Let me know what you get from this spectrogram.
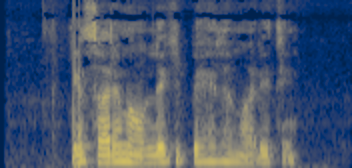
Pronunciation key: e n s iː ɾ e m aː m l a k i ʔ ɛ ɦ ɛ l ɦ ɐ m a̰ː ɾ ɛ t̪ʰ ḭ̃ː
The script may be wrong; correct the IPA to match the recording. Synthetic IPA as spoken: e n s aː ɾ e m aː m l e k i p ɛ ɦ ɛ l ɦ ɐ m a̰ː ɾ i t̪ʰ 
